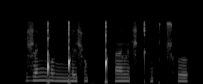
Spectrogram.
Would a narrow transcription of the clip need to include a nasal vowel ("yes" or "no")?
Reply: yes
